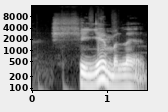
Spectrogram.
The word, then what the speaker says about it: Shyamalan: Is it M. Night Shyamalan or Shyamalan? Shyamalan. Yeah, that's how you pronounce his name.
